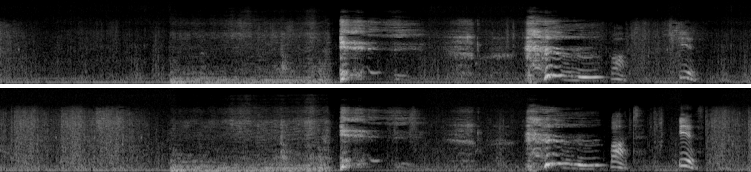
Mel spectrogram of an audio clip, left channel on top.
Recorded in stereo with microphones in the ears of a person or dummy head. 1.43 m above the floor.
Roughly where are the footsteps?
Centre.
